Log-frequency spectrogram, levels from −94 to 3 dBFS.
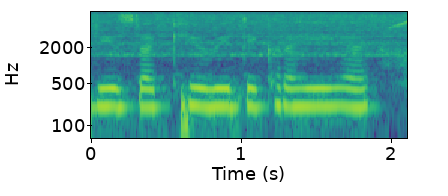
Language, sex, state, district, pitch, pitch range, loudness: Hindi, female, Uttar Pradesh, Lucknow, 215 Hz, 210-215 Hz, -16 LUFS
